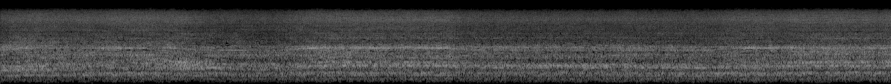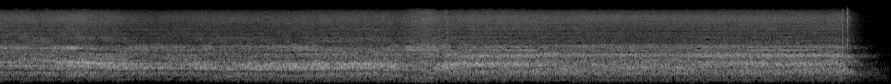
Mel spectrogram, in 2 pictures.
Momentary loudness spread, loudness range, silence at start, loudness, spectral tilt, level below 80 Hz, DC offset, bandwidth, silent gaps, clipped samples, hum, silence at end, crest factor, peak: 5 LU; 2 LU; 0 s; -28 LUFS; 1 dB/octave; -80 dBFS; under 0.1%; 15 kHz; none; under 0.1%; none; 0.1 s; 18 dB; -12 dBFS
